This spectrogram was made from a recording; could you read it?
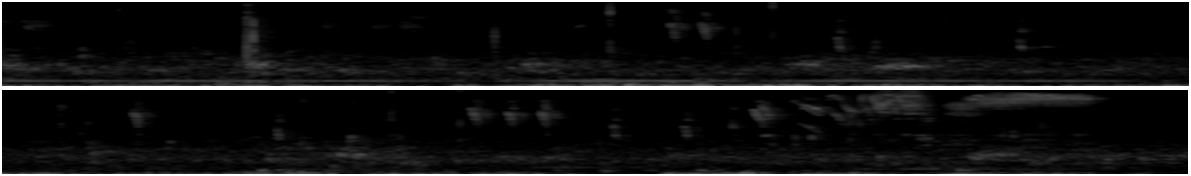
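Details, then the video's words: Birds in a suburban garden in Pretoria, South Africa, visiting a feeder: rapid, irregular high tweets and clicks, about two to three per second, ending in a louder buzzy twitter, over a low steady hum and background noise. "sounds of South African Birds"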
